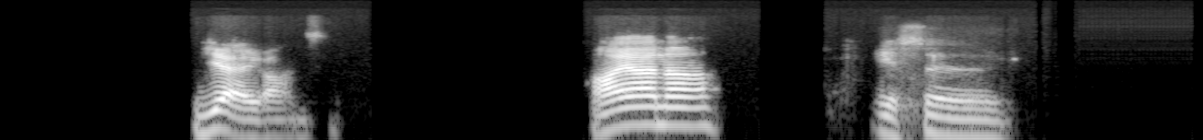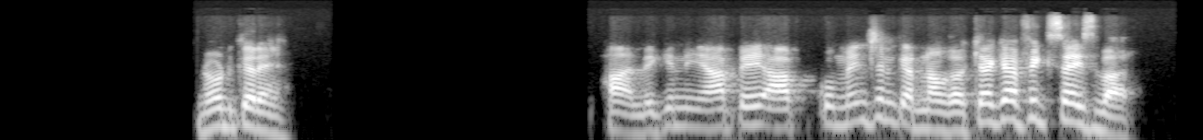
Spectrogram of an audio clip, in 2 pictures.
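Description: A young man speaks calmly through a microphone, in short bursts with pauses.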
